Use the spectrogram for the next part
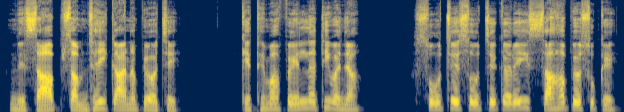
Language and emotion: Sindhi, fearful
